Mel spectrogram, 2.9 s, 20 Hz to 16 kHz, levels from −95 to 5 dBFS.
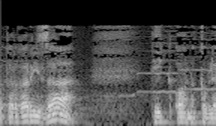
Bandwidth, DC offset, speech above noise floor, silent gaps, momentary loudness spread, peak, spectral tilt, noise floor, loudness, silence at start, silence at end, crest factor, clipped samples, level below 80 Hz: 8.6 kHz; under 0.1%; 22 dB; none; 22 LU; -2 dBFS; -5.5 dB/octave; -39 dBFS; -17 LUFS; 0 s; 0 s; 16 dB; under 0.1%; -46 dBFS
